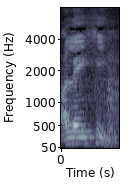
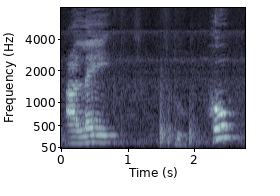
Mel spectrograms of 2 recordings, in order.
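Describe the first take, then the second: First: The pronoun ends with an 'ee' vowel. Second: The pronoun ends with an 'oo' vowel. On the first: The speaker calls it right. "Change it to a kasra" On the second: The speaker calls it wrong. "Instead of saying alay who"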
